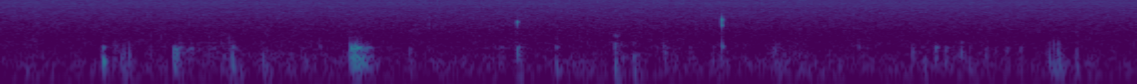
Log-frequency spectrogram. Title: 🤤nighttime stomach growls🤤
